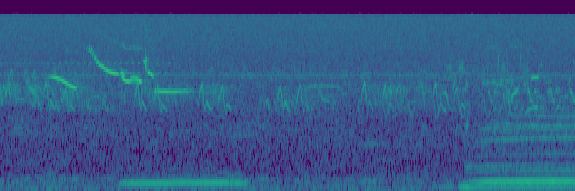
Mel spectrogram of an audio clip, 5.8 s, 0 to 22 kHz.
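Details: Hereford bull facing a rival Hereford bull across the road, with an Angus bull also within 100 yards, giving long, low, steady moans that swell at the start and end; birds chirp and whistle in the background.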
